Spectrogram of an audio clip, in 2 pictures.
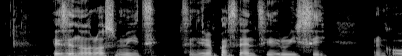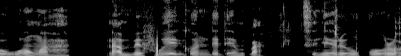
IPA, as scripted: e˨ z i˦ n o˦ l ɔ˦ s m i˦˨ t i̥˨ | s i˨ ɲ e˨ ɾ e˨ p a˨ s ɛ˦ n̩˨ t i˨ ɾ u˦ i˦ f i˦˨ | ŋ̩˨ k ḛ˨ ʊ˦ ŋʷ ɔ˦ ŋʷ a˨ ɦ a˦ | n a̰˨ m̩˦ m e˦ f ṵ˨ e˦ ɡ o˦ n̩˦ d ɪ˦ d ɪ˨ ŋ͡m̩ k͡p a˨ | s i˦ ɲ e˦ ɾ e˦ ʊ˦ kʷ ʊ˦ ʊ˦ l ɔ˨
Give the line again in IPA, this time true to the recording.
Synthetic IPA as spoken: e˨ z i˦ n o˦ l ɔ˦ s m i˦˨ t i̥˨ | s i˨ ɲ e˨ ɾ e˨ p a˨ s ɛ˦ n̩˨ t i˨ ɾ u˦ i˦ s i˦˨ | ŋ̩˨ k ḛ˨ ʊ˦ ɡʷ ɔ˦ ŋʷ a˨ ɦ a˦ | n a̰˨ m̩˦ m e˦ f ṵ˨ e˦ ɡ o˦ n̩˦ d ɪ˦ d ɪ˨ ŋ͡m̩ k͡p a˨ | s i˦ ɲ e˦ ɾ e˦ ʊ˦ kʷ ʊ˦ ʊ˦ l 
